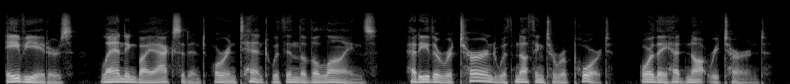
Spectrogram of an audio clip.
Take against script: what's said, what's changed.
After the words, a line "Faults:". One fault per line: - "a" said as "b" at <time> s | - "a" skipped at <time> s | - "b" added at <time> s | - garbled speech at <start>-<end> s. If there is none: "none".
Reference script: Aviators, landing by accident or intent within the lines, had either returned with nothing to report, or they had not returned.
Aviators, landing by accident or intent within the the lines, had either returned with nothing to report, or they had not returned.
Faults:
- "the" added at 3.0 s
